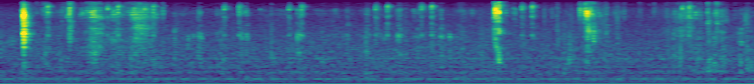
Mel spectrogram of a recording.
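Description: Close-up chewing and biting of crispy fried chicken: irregular crunchy crackles and clicks, over a faint steady low hum.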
